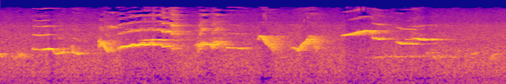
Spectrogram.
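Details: Oriental magpie-robin song luring a rival and provoking other males: loud whistled phrases with steep up-and-down sweeps, a long rising whistle and short high notes, almost without pause.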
